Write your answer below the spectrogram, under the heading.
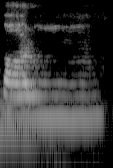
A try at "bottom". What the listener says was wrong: Nope. No, you have to make the vibration sound. Do you feel the vibration in your neck?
